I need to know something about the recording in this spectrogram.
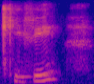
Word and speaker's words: Kyphi: of making comment or key fee KIFI depending on your pronunciation ancient Egyptian temple incense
